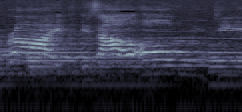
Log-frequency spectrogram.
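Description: A woman singing two sustained phrases with vibrato over instrumental accompaniment, the second beginning about a second in.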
